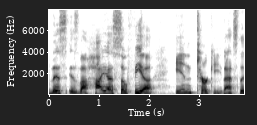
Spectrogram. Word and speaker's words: Hagia Sophia: I believe the Turkish is a little bit more Hagia Sophia, but either way, don't say the H-A-G. It's not pronounced that way. It comes more from the Greek or Turkish pronunciation. So Hagia Sophia in Turkey.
